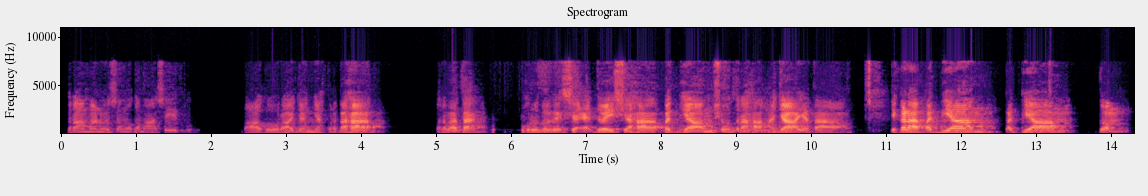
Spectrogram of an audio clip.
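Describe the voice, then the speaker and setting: A man with a bright, sharp voice gives a spiritual discourse on scripture, often asking his listeners rhetorical questions and chanting Sanskrit verses. He sounds set back from the microphone, and a long reverb trails his words in a dull, muffled recording. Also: a little high, distant mic. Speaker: spiritual teacher.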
